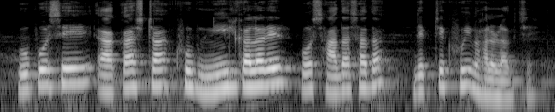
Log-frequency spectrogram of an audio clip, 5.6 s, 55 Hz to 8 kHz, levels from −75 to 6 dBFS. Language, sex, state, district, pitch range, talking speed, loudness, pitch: Bengali, male, West Bengal, Darjeeling, 145-180 Hz, 130 wpm, -16 LUFS, 165 Hz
